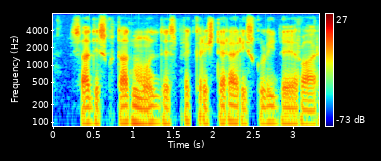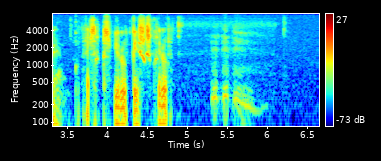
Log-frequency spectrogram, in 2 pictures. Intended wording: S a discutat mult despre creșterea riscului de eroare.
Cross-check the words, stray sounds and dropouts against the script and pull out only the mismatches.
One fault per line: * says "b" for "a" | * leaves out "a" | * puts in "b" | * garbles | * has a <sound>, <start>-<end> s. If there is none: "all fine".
* garbles
* has a throat clearing, 5.3-6.1 s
